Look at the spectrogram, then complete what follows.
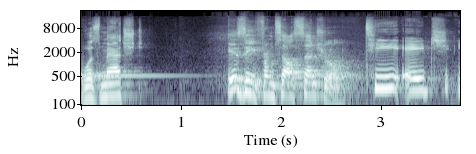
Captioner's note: ding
